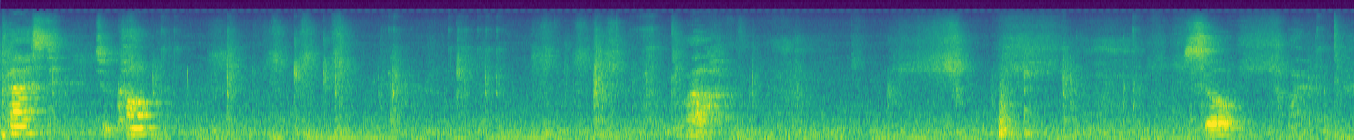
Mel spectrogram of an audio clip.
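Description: Chalk scrapes across a wall.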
